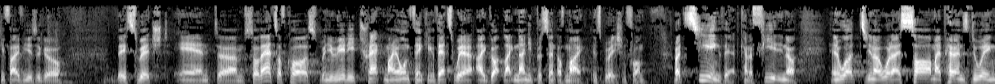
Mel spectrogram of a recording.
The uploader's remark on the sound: He delivered this speech at the 33rd Annual E. Schumacher Lectures.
